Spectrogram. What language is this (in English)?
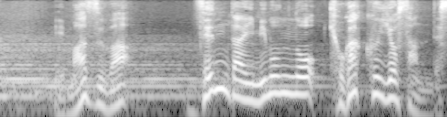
Japanese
